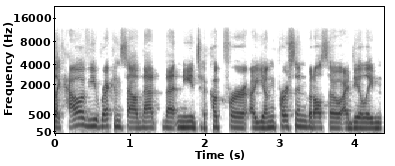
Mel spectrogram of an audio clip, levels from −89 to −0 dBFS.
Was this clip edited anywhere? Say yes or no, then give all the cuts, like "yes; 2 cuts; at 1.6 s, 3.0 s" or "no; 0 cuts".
no; 0 cuts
